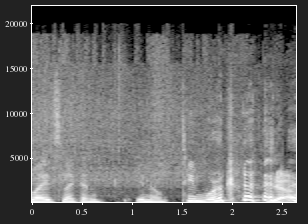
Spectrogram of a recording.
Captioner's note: laughs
